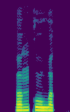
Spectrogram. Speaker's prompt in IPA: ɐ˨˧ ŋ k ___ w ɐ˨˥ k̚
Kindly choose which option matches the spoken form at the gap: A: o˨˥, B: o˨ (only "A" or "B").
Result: B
